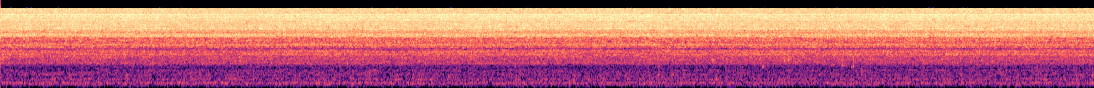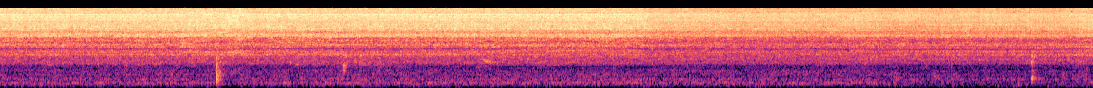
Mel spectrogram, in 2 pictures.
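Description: Bathroom tap running steadily into the sink. A single sharp click comes about twenty seconds in, and the running gets a little quieter near the end.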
